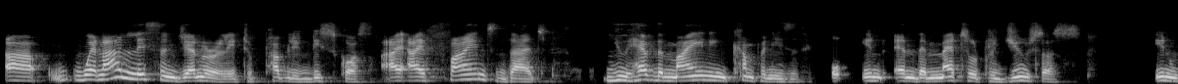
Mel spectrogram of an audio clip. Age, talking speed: 60-79, 115 wpm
